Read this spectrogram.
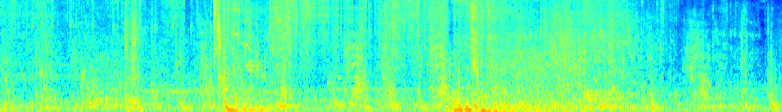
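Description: Gunshots and energy blasts crackle loudly.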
